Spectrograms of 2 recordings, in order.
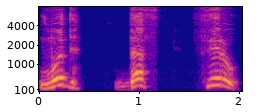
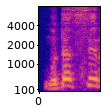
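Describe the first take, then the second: First: The word is split into three separate pieces. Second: The word is run together in one piece. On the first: The speaker calls it right. "तीन टुकड़ों में पढ़ना" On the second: The speaker calls it wrong. "Mudassir हम मिला के उर्दू में बोलते हैं"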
